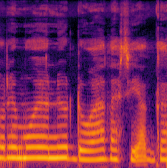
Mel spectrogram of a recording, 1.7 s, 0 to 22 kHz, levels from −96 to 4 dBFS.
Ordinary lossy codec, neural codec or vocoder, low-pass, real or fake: none; none; none; real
